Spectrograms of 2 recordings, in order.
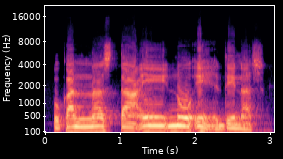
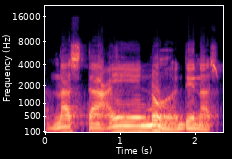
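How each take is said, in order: First: An 'i' sound is kept before 'hdinas'. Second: The 'nu' runs directly into 'dinas'. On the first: The speaker calls it wrong. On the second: The speaker calls it right. "bunyi ih pada hamzah ini harus dihilangkan"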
